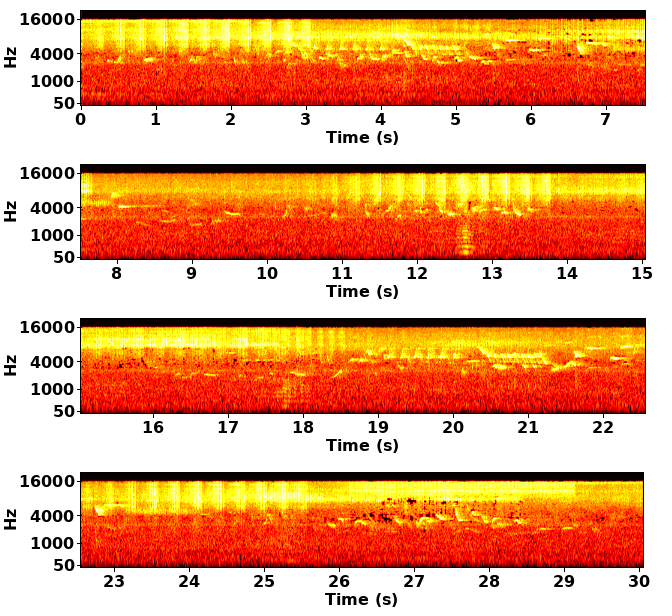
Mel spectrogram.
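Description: Very high, rapidly pulsed insect trills that come and go in stretches of several seconds, switching off and on abruptly a few times, with scattered short bird chirps over a faint outdoor hush.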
